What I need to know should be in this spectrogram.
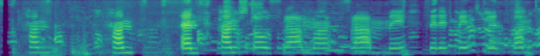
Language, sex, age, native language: Icelandic, female, 18-19, Icelandic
